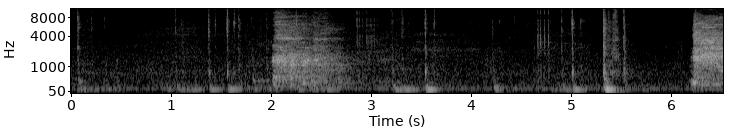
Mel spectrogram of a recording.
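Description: Laptop keyboard being typed on: scattered key presses in short runs. A brief rush of noise about two seconds in is the loudest moment.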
